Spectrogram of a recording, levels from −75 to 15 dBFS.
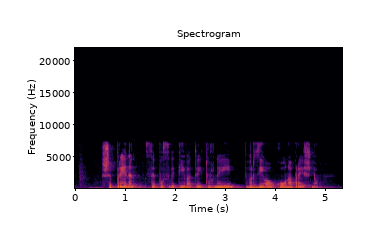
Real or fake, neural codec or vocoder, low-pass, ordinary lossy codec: real; none; 7.2 kHz; none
